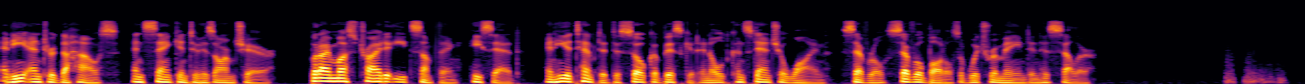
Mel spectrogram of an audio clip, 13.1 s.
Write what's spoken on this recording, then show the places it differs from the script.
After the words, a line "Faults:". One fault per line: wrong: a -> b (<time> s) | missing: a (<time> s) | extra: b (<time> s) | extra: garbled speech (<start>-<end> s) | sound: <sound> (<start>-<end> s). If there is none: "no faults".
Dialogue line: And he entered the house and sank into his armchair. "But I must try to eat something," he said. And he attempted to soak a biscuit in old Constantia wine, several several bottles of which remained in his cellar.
And he entered the house and sank into his armchair. "But I must try to eat something," he said. And he attempted to soak a biscuit in old Constantia wine, several several bottles of which remained in his cellar.
Faults:
sound: sniff (12.3-12.9 s)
